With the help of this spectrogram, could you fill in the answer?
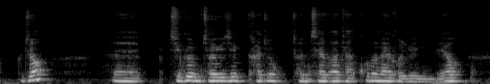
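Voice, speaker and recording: A man's somewhat breathy, dark, mellow voice at a fairly high pitch, moving at a moderate pace with fairly even intonation. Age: 50s. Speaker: academy teacher. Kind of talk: casual talk to camera.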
